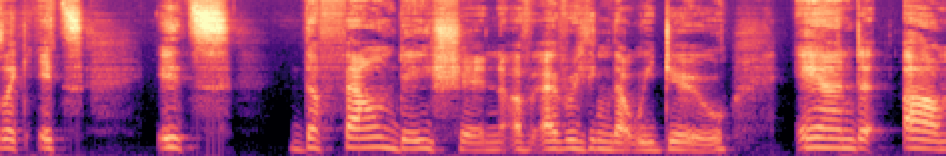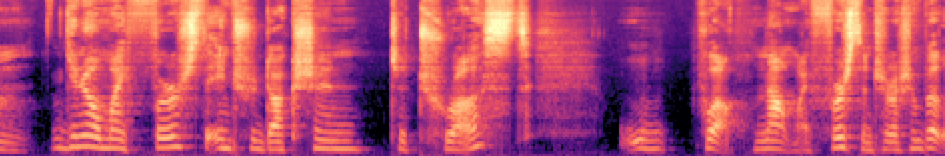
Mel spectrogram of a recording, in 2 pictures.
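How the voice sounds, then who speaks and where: A woman in her thirties, originally from Bulgaria, talking casually as an author guest, full of likes, ums and restarts, laughing often. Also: medium pitch. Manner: chatty, laughs often, many fillers and restarts. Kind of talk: casual interview conversation.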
